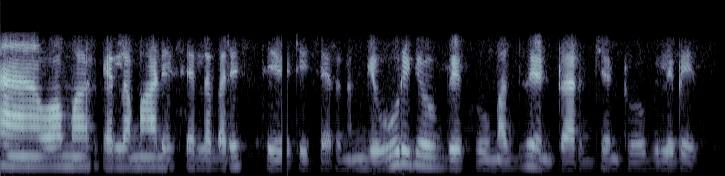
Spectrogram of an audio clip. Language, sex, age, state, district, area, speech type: Kannada, female, 45-60, Karnataka, Udupi, rural, conversation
